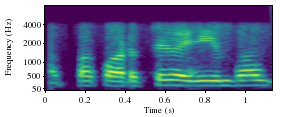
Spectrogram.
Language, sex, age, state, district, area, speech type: Malayalam, female, 60+, Kerala, Kottayam, rural, conversation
